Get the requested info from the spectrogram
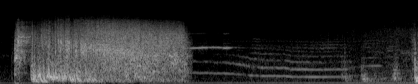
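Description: A sudden loud blast, its noise lasting nearly two seconds before cutting off abruptly, then a long wailing cry that falls slightly in pitch.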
